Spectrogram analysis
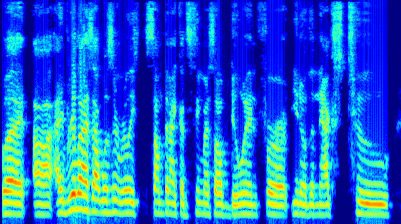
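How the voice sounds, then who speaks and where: A man's voice: fairly high pitch, fairly even intonation, moderate pace, a little mellow, no echo. A young adult man from the Bahamas, a guest investor telling his story in an easygoing way with frequent fillers. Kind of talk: casual interview talk.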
